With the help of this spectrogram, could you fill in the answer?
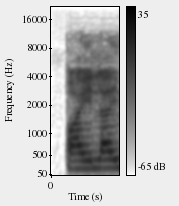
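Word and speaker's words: pili: इन्हें लोग पाइलाई भी पढ़ देते हैं, कुछ लोग पीली भी बोल देते हैं। स्पेलिंग इज PILLI, तो यू कैन say sorry, you कैन से पाइलाई और यू कैन से पीली।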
